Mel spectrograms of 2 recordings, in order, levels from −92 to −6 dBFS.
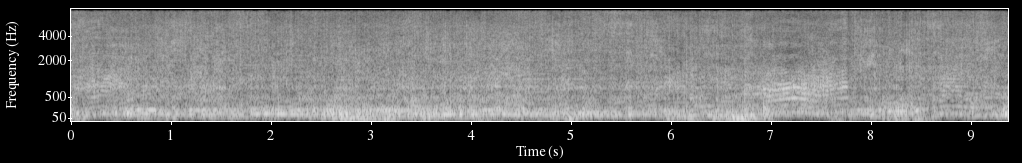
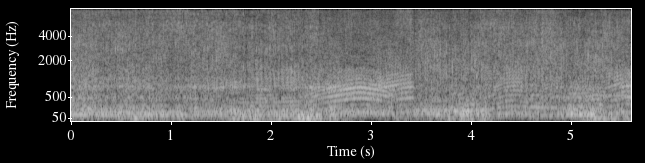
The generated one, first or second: first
